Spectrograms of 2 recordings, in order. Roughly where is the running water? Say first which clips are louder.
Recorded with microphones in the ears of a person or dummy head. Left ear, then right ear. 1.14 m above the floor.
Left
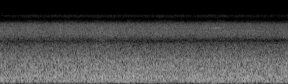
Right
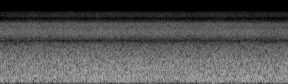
Right 2 dB; centre.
